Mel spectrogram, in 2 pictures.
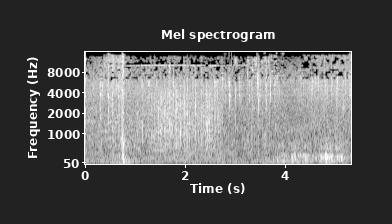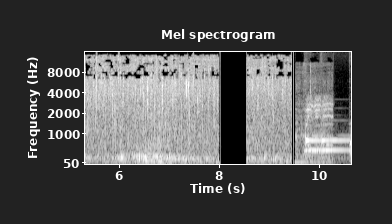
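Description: Steady heavy rain pouring onto a street and umbrellas, with one sharp crack about a second in.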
